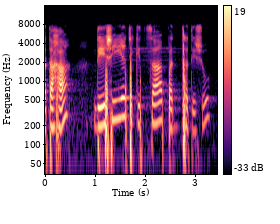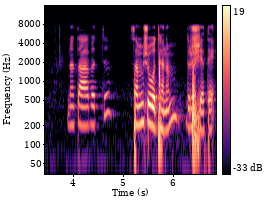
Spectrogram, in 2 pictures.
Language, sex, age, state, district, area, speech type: Sanskrit, female, 18-30, Karnataka, Udupi, urban, spontaneous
